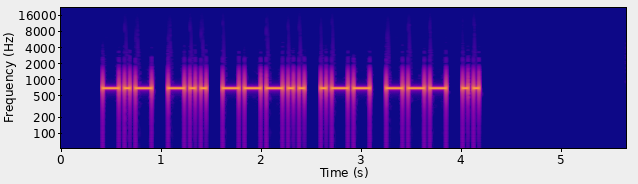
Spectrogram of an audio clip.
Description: Morse code, heard as a keyed tone, about 22 wpm, 700 Hz. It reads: KD8WOI
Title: USA Call Signs Repeated 2x 22wpm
